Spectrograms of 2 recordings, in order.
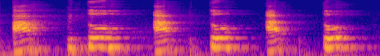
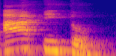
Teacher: o cânon da língua portuguesa diz que não pode ter oclusiva fechando sílaba, senão a tendência natural da língua é ressilabar esta palavra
